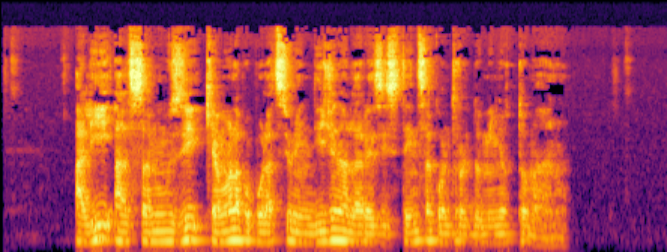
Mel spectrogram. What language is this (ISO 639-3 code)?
ita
